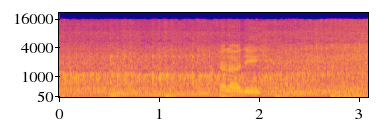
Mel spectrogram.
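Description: A tractor engine runs in a village, knocking in a steady, evenly spaced low thump about twice a second. Someone speaks briefly over the engine.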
